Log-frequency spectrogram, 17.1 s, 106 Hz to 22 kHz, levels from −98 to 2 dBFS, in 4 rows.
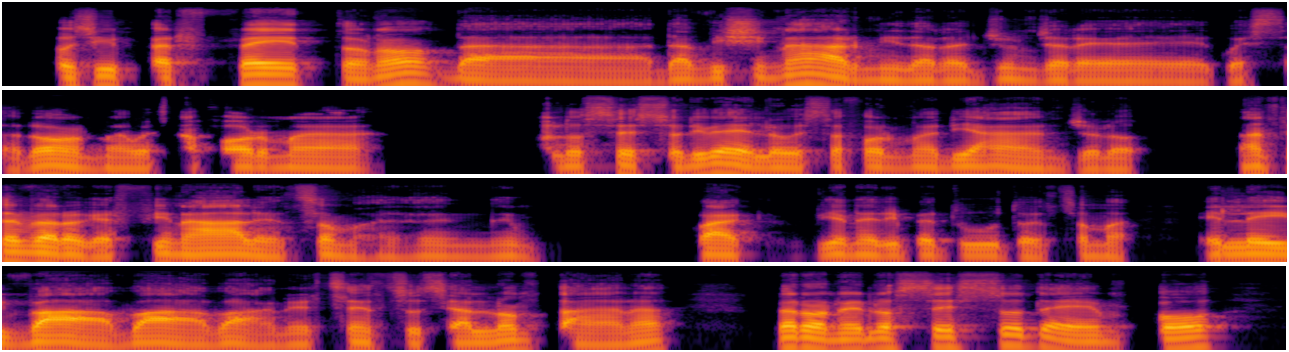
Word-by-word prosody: così -, -, -2 dB
perfetto, 115 Hz, -5 st, +3 dB
no, 125 Hz, -1 st, +3 dB
da 75 Hz, -3 st, -2 dB
da 85 Hz, -, -2 dB
avvicinarmi, 90 Hz, -1 st, 0 dB
da 80 Hz, +1 st, -2 dB
raggiungere 75 Hz, -2 st, -5 dB
questa -, -, -10 dB
donna, 85 Hz, -5 st, +1 dB
questa 75 Hz, -, -5 dB
forma 85 Hz, -2 st, 0 dB, 0.7 s
allo -, -, -2 dB
stesso -, -, -3 dB
livello, 80 Hz, -, +3 dB
questa 80 Hz, -, -3 dB
forma 85 Hz, 0 st, -4 dB
di 90 Hz, -, -2 dB
angelo. 75 Hz, -4 st, -4 dB, 0.3 s
Tant'è -, -, +1 dB
vero 95 Hz, -3 st, +6 dB
che 75 Hz, -, -2 dB
il -, -, -4 dB
finale 90 Hz, -2 st, +3 dB
insomma 75 Hz, +2 st, -5 dB
ehm 75 Hz, +1 st, -10 dB
s -, -, -22 dB, 0.5 s
va -, -, +4 dB, 0.2 s
viene 85 Hz, +1 st, -2 dB
ripetuto 80 Hz, 0 st, -5 dB
insomma -, -, -7 dB, 0.2 s
e 90 Hz, -, -4 dB
lei 90 Hz, -1 st, +3 dB
va 90 Hz, +3 st, +6 dB
va 90 Hz, -3 st, +4 dB
va, 80 Hz, -2 st, -1 dB
nel 75 Hz, +1 st, -7 dB
senso -, -, -5 dB
si -, -, -4 dB
allontana, 90 Hz, -1 st, 0 dB, 0.3 s
però 120 Hz, -2 st, +6 dB
nello 105 Hz, +2 st, +2 dB
stesso 125 Hz, +4 st, -1 dB
tempo 110 Hz, +5 st, +1 dB
85 Hz, 155 wpm, -24 LUFS, 75-95 Hz, 0.7 s, vero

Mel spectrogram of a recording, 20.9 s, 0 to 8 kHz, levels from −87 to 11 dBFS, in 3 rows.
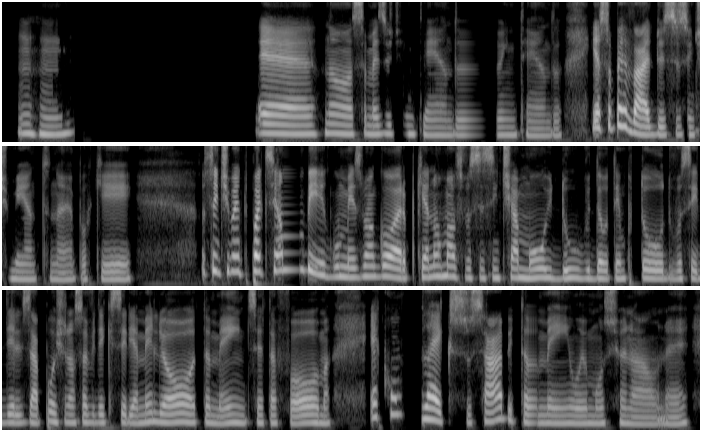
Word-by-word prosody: Uhum. 190 Hz, 0 st, -4 dB, 1.8 s
É. 190 Hz, -2 st, +5 dB
Nossa, 195 Hz, -2 st, 0 dB
mas 185 Hz, +1 st, -2 dB
eu 190 Hz, -, -6 dB
te 190 Hz, 0 st, -25 dB
entendo, 165 Hz, -3 st, -7 dB, 0.4 s
eu 165 Hz, -, -8 dB
entendo. 155 Hz, -2 st, -9 dB, 0.3 s
E 160 Hz, -, +5 dB
é -, -, +7 dB
super 360 Hz, -2 st, +5 dB
válido 175 Hz, -6 st, +6 dB
esse 175 Hz, +1 st, +3 dB
sentimento, 170 Hz, -1 st, -5 dB
né, 155 Hz, 0 st, -7 dB
porque 160 Hz, 0 st, -5 dB, 0.7 s
o -, -, -6 dB
sentimento 325 Hz, -1 st, +2 dB
pode 330 Hz, -1 st, +7 dB
ser 340 Hz, -, +7 dB
ambíguo, 345 Hz, -, +1 dB
mesmo 210 Hz, +1 st, 0 dB
agora, 220 Hz, -3 st, +4 dB
porque 200 Hz, -, -4 dB
é -, -, +3 dB
normal 225 Hz, 0 st, +1 dB
se 200 Hz, -, -7 dB
você 190 Hz, 0 st, +2 dB
sentir 190 Hz, +1 st, 0 dB
amor 190 Hz, 0 st, +2 dB
e -, -, -3 dB
dúvida 175 Hz, 0 st, -2 dB
o 170 Hz, -, -2 dB
tempo 175 Hz, 0 st, -6 dB
todo, 175 Hz, -1 st, -1 dB
você 175 Hz, +1 st, -1 dB
idealizar: 170 Hz, 0 st, -2 dB
"Poxa, 190 Hz, -2 st, -4 dB
nossa 175 Hz, +1 st, -1 dB
vida 175 Hz, 0 st, -5 dB
que -, -, -9 dB
seria 170 Hz, -2 st, -1 dB
melhor, 185 Hz, 0 st, +1 dB
também, 170 Hz, 0 st, -3 dB
de 175 Hz, -, -5 dB
certa 170 Hz, 0 st, -4 dB
forma". 165 Hz, 0 st, -1 dB, 0.4 s
É 285 Hz, -, 0 dB
complexo, 255 Hz, -, +1 dB
sabe, 225 Hz, +7 st, +2 dB
também, 170 Hz, -3 st, -4 dB
o 160 Hz, -, -3 dB
emocional, 160 Hz, -3 st, -5 dB
né. 145 Hz, +3 st, -7 dB
180 Hz, 160 wpm, -23 LUFS, 165-200 Hz, 1.8 s, é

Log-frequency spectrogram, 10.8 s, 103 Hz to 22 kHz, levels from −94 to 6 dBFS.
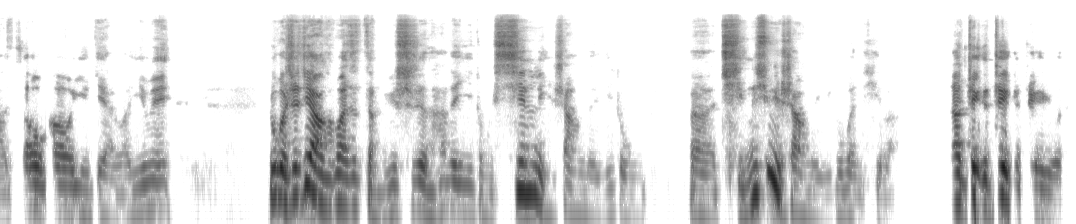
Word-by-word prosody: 糟 135 Hz, -, -10 dB, 0.2 s
糕 130 Hz, -2 st, -6 dB
一 125 Hz, -1 st, -16 dB
点 110 Hz, -2 st, -18 dB
了， 110 Hz, +1 st, -27 dB
因 130 Hz, +4 st, -17 dB
为 145 Hz, 0 st, -11 dB, 1.0 s
如 195 Hz, -, 0 dB
果 195 Hz, -2 st, +5 dB
是 195 Hz, +3 st, +1 dB
这 265 Hz, -, +2 dB
样 200 Hz, -8 st, +7 dB
的 150 Hz, -, -10 dB
话， 170 Hz, 0 st, -1 dB
就 155 Hz, -, -10 dB
等 115 Hz, -6 st, -13 dB
于 125 Hz, -, -19 dB
是 145 Hz, +1 st, -3 dB
他 140 Hz, +6 st, -21 dB
的 145 Hz, -, -10 dB
一 135 Hz, -2 st, -16 dB
种 120 Hz, -2 st, -28 dB
心 220 Hz, -, +2 dB
理 165 Hz, -, -9 dB
上 -, -, -13 dB
的 110 Hz, -, -29 dB
一 120 Hz, -, -32 dB
种， 110 Hz, -3 st, -25 dB, 0.5 s
呃， 115 Hz, -3 st, -15 dB
情 120 Hz, -, 0 dB
绪 270 Hz, +5 st, +5 dB
上 130 Hz, -, -7 dB
的 110 Hz, -, -29 dB
一 105 Hz, 0 st, -33 dB
个 115 Hz, -, -25 dB
问 115 Hz, -2 st, -22 dB
题 -, -, -29 dB
了， -, -, -35 dB, 0.6 s
那 -, -, +1 dB
这 405 Hz, -, +4 dB
个 -, -, -4 dB
这 400 Hz, -, +7 dB
个 -, -, -18 dB
这 400 Hz, -, -7 dB
个 440 Hz, +4 st, -16 dB
135 Hz, 250 characters per minute, -23 LUFS, 115-195 Hz, 1.0 s, 样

